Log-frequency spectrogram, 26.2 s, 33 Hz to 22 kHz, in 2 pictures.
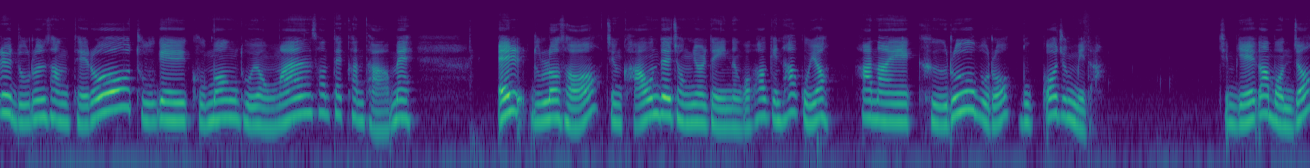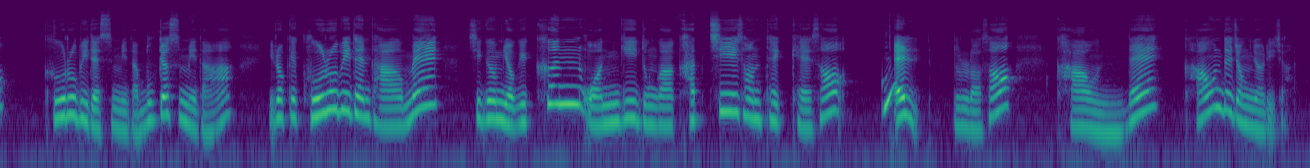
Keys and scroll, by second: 21.9 typing.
